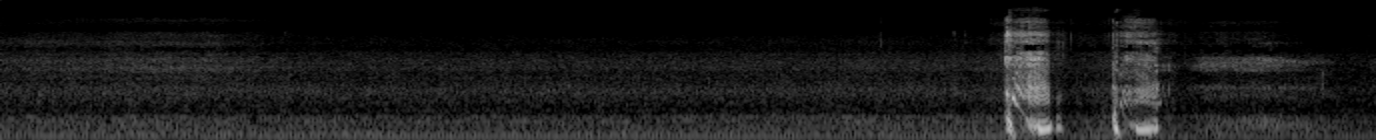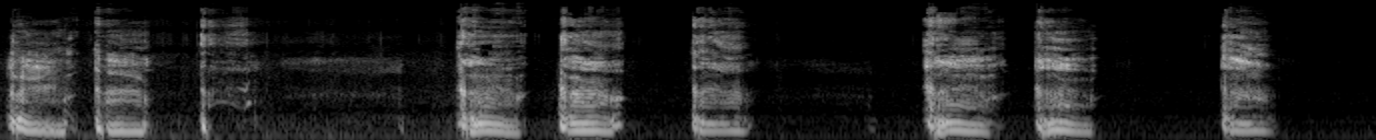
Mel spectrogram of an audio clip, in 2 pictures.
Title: Cough is back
